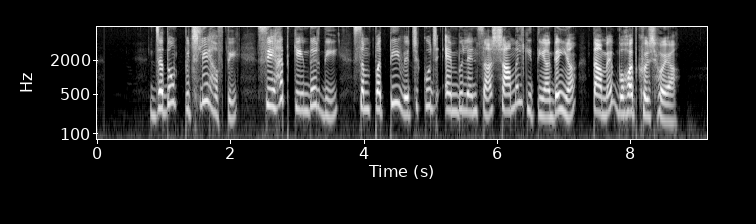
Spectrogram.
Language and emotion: Punjabi, happy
